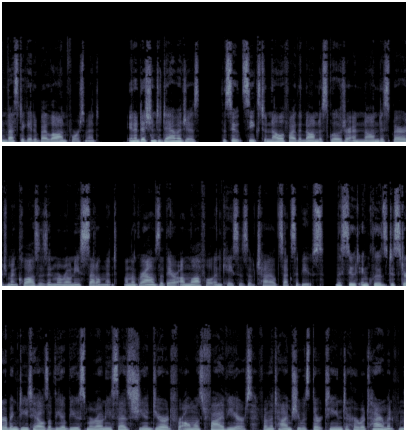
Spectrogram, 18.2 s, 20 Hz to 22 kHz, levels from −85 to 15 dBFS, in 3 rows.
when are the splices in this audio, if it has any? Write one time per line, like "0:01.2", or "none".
0:07.8
0:11.0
